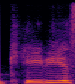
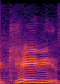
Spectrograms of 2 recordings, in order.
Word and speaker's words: Caitie: Katie is spelled C-A-I-T-I-E. And then Fredrickson is the name Fred, the name Rick, and the word son. So anyway, but the Katie, so Fredrickson is very standard, but Katie has two I's.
